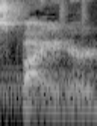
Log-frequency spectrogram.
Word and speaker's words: SP//dr: years until I realized it was actually just kind of pronounced spider just with a strange spelling uh this of course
